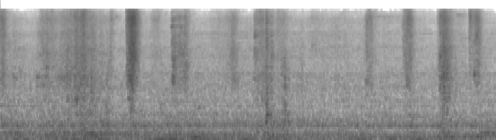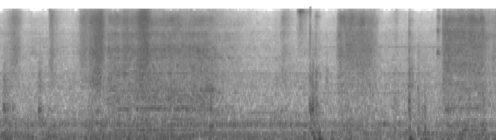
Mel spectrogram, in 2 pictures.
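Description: Things clatter and knock as a man handles equipment.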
